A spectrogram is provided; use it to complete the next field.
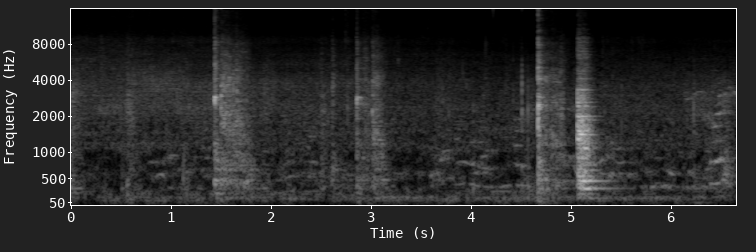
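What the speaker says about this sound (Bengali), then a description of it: "এটা দিয়ে আমি নাড়াচাড়া করে নেব" Fish roe stirred with spices in a pan, a quiet clatter of spoon scraping metal with a few sharper knocks near the middle and end, over a faint low sizzle; no talking.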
